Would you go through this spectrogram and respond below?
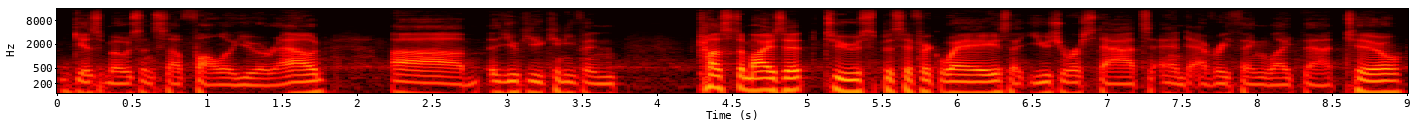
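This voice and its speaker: Man, medium pitch, game master type explaining options in relaxed stream chat with frequent asides. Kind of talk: casual explanatory stream talk.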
